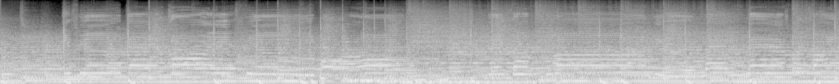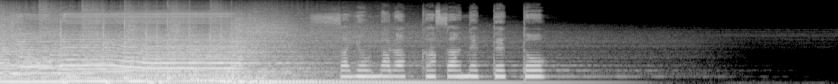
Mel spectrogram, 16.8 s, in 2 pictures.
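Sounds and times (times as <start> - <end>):
emotional acoustic version: 0.0 - 12.2.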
